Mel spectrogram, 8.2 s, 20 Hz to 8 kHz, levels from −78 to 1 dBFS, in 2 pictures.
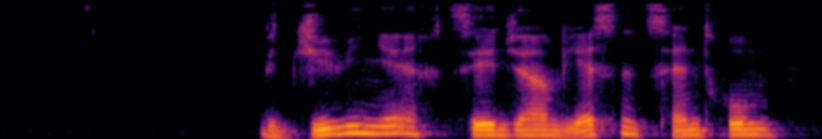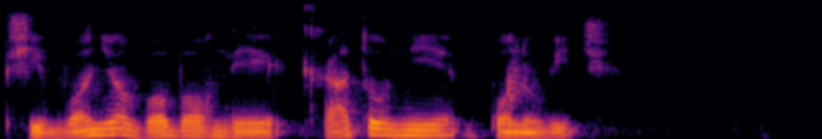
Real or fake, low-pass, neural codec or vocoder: fake; 7.2 kHz; vocoder, 22.05 kHz, 80 mel bands, Vocos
